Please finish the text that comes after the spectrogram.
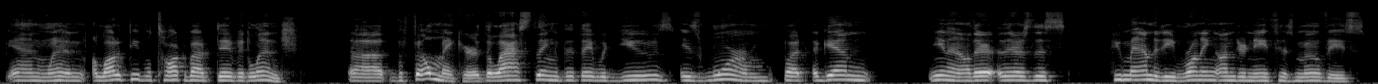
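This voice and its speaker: Slow-talking, halting man in mellow conversation. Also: sits high, clear, resonant tone. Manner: halting, rambling, with chuckling asides. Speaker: podcast guest, comedy enthusiast. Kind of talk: casual interview conversation.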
